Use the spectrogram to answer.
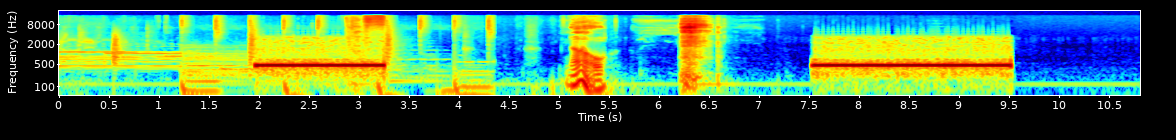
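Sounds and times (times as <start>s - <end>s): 
phone call ringing through a mixer speaker: 2.0s - 3.3s, 7.5s - 9.6s
speech: 5.1s - 5.6s.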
